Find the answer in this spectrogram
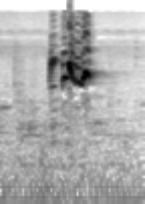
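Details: Sooty-headed bulbul, a fighter-type kutilang, delivering a single bright bubbly phrase of rapid liquid whistled notes ending in a short falling slur, against a faint low hum.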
